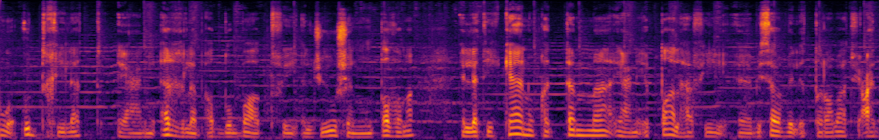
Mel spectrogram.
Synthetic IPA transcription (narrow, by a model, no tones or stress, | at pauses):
ʊwːaʔʊd̪xɪlat̪jaʕniʔaɣlabʔɨd̪ˤːʊbːɑːt̪ˤfiʔɪld͡ʒʊjuːʃalmʊnt̪ɑðˤɑma | ʔalːat̪ikaːnuqɑd̪̚t̪amːajaʕniʔɪb̚t̪ˤɑːlɦafibɪsababɪlʔɪt̪ˤːɨɾˤɑːbaːt̪fḭʕa̰hd̪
